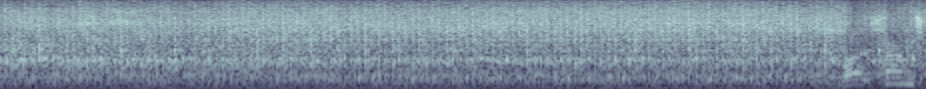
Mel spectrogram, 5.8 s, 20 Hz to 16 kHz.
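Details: Land Rover Defender 110 diesel after front crankshaft seal work, temporary power steering pump fitted, ATF slightly short: steady idle with even light clatter and faint whine, no bearing rumble; normal idle, quieter than before.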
